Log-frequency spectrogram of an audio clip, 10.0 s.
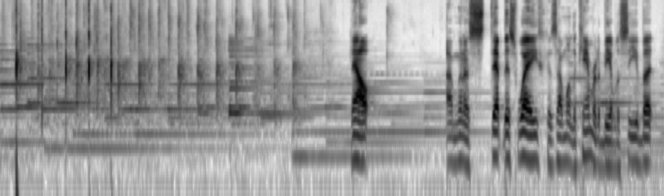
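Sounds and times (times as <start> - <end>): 
sustained tones of music: 0.0 - 4.5
audience hand clapping: 0.0 - 5.0
speech: 5.3 - 5.6, 6.7 - 9.9.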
